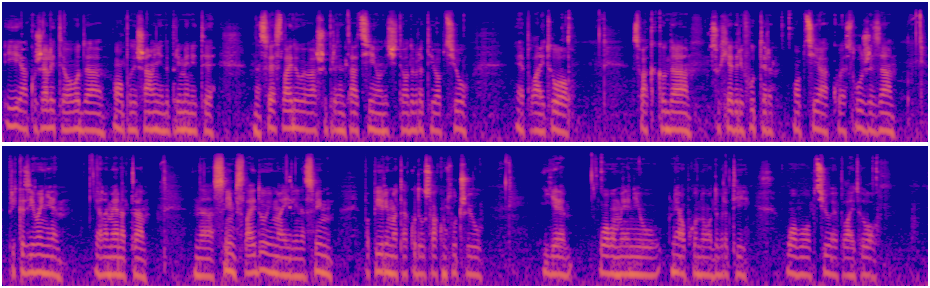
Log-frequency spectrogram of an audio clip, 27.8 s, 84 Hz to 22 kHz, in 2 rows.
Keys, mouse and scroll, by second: 8.4 click, 11.7 click, 22.7 click, 26.9 click.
